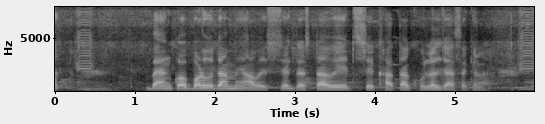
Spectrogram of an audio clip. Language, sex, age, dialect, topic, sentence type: Bhojpuri, male, 18-24, Western, banking, statement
